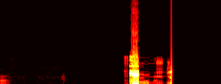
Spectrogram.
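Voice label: Raleigh Police North District Tactical; wake; p25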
